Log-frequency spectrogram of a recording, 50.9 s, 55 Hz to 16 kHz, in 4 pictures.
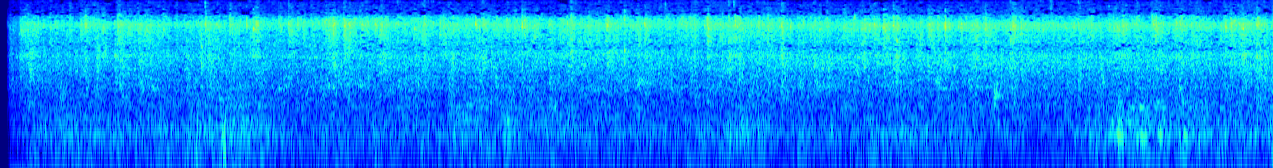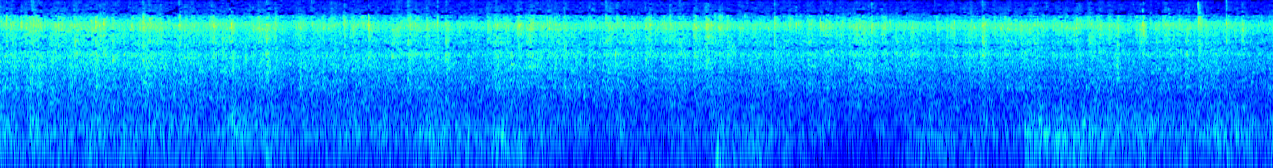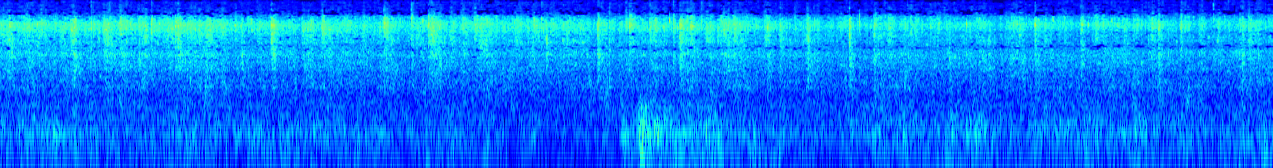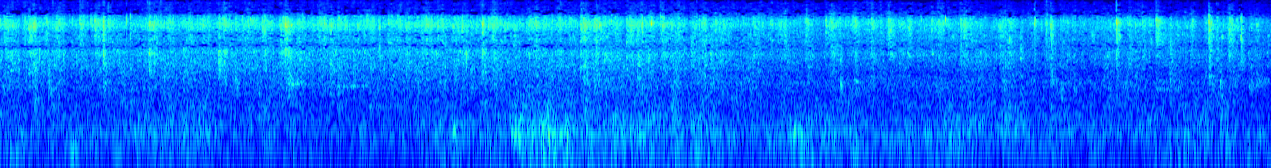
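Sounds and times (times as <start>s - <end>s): rain falling: 0.1s - 50.9s
thunder rolling: 0.2s - 18.2s, 42.5s - 50.9s.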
